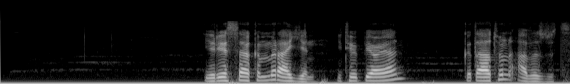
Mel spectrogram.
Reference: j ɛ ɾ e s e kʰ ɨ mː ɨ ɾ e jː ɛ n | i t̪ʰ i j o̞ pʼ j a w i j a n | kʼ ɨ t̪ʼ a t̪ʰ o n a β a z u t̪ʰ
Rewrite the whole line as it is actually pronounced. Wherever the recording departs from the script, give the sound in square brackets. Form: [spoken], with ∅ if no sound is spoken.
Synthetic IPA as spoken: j ɛ ɾ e s [a] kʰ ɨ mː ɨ ɾ [a] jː ɛ n | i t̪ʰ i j o̞ pʼ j a w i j a n | kʼ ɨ t̪ʼ a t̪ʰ [u] n a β [ə] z u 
